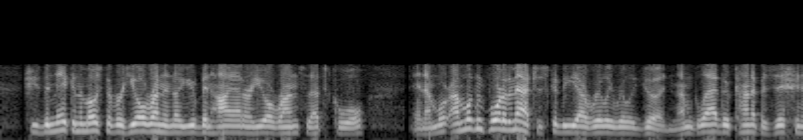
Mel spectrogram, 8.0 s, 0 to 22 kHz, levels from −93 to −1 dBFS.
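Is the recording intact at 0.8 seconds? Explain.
No. At 0.8 s, as throughout, the speech sounds thin and phone-like, with gritty hiss trailing it and nothing above 3.8 kHz. This is Dialogic VOX ADPCM: 4-bit adaptive coding, which fits a 32 kbps stream.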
